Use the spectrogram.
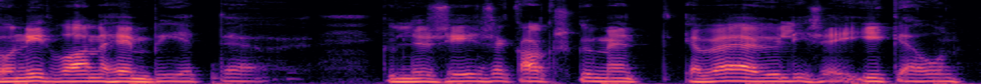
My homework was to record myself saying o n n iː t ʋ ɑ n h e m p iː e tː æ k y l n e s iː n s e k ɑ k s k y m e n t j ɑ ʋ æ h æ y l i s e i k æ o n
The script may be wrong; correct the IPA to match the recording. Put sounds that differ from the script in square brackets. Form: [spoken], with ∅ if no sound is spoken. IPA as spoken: o n n iː t ʋ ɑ n h e m p iː e tː æ k y l n e s iː n s e k ɑ k s k y m e n t j ɑ ʋ æ h æ y l i s e i k æ o n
